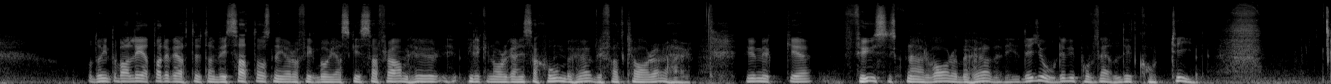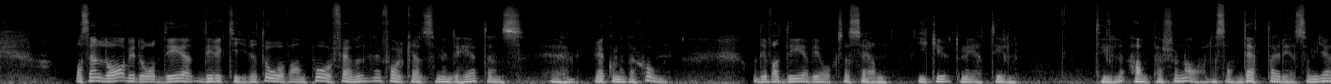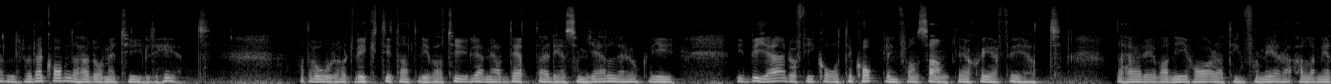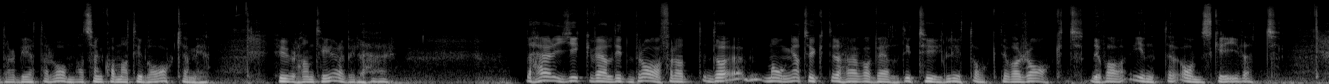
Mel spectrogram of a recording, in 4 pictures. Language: Swedish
